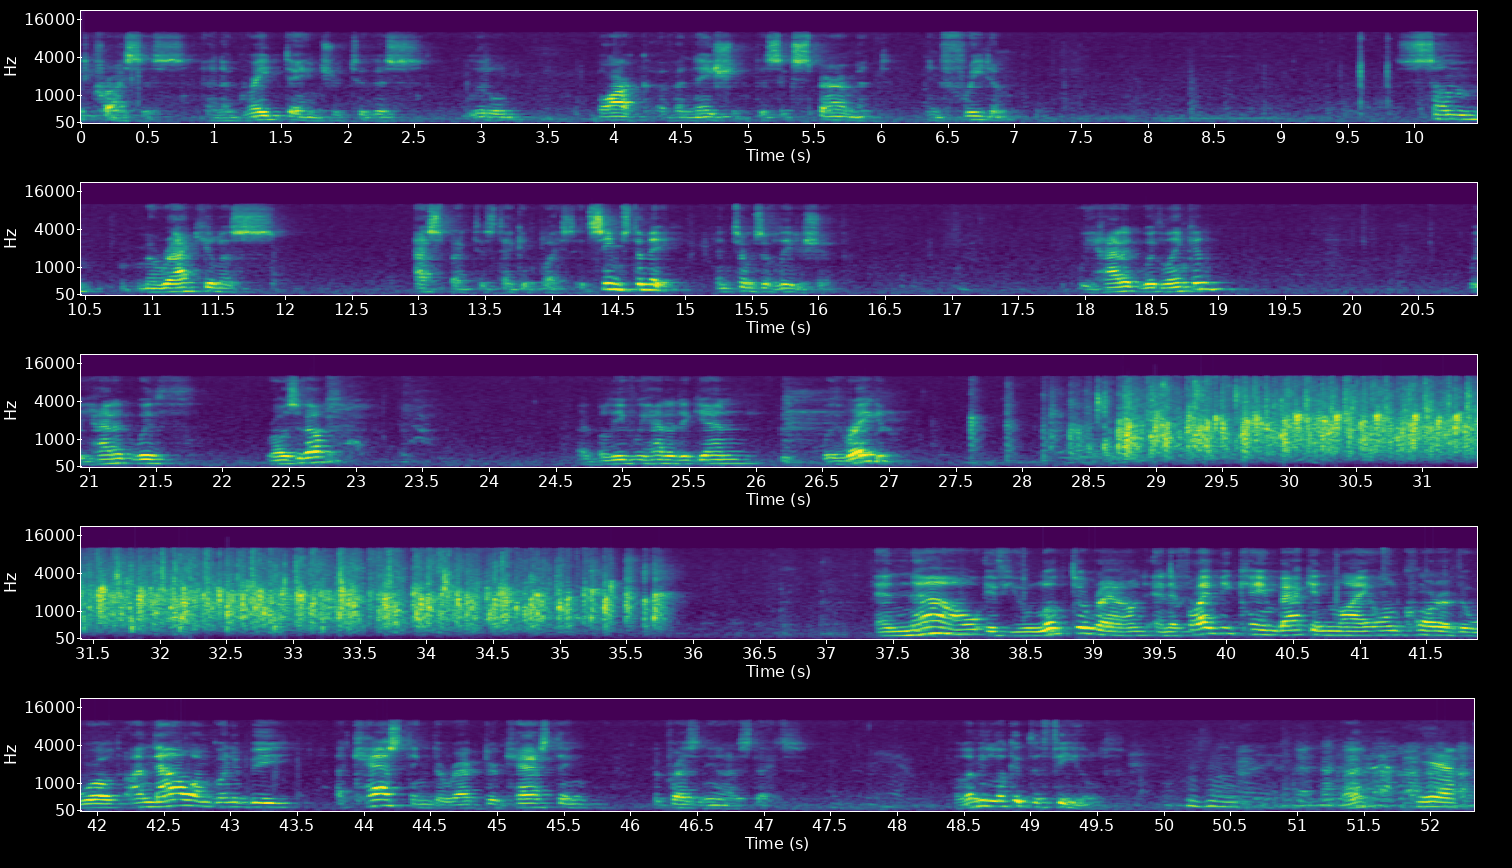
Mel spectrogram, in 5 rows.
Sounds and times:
Male speech, man speaking: 0.0s - 3.3s, 3.9s - 7.0s, 9.9s - 12.0s, 13.0s - 16.2s, 18.0s - 19.1s, 20.9s - 21.8s, 22.4s - 22.9s, 24.7s - 27.1s, 37.4s - 47.4s, 48.4s - 49.7s
Narration, monologue: 0.0s - 27.3s, 37.2s - 52.3s.

